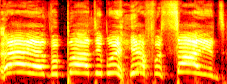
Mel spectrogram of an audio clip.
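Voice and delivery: lightly voiced chipper teacher; mock cheerful teacher. Mocking a cheerful school bus.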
